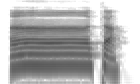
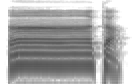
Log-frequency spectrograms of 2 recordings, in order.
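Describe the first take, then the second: No difference in how they are said.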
